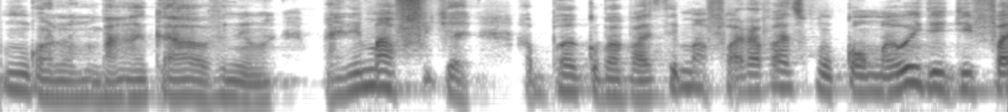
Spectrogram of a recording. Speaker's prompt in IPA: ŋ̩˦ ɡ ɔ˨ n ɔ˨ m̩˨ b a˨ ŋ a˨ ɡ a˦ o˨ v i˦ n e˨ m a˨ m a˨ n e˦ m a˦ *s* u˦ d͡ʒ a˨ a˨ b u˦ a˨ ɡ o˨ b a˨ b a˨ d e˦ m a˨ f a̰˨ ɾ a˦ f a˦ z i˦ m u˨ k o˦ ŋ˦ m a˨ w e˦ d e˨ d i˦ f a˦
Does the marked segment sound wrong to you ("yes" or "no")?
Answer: yes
